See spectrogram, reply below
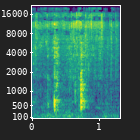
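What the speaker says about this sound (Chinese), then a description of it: "锅中加油，干辣椒、八角、蒜爆香" Dried chili, star anise and garlic stir-fried in hot oil, a steady close sizzle with a couple of brief scraping stirs of the spatula through the wok.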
